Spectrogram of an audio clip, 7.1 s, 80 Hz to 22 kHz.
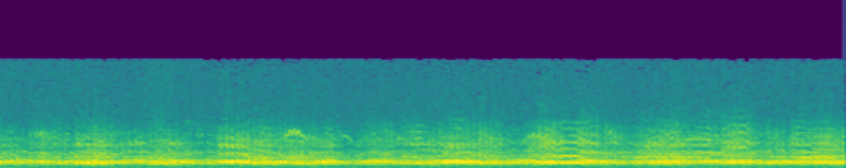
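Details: Common cranes flying in by the thousands after 17:00 to spend the night at Kelbra reservoir, late October evening with hazy setting sun: a continuous chorus of rolling, bugling calls from many birds.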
